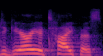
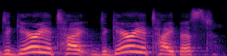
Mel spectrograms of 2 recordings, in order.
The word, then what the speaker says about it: daguerreotypist: And so Baldwin became the first full-time daguerreotypist, or they pronounce it daguerreotypist, which looks really weird, but that's the way they say it, in Kalamazoo.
